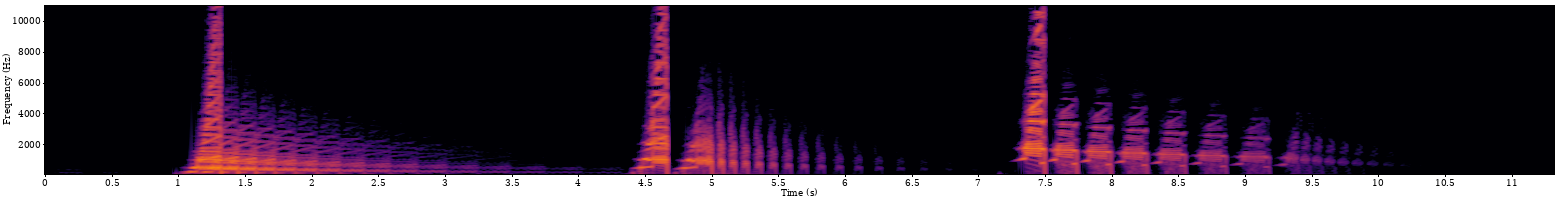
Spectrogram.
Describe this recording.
funny laugh like
A laugh-like sound made on an analogue modelling synth.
